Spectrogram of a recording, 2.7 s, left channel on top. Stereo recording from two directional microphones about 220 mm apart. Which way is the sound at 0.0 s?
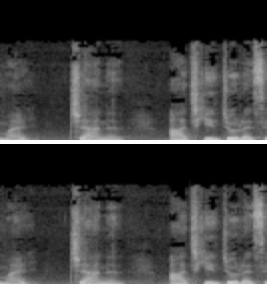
Centre (ahead or behind).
